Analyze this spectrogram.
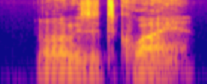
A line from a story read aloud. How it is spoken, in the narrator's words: Avery muttered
